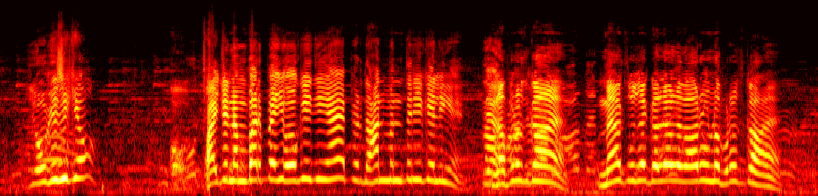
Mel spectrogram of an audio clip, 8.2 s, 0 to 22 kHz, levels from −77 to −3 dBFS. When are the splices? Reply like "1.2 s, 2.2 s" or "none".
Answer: 4.8 s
